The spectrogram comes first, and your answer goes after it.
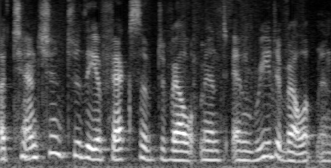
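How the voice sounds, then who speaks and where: In an Upper Midwest accent, a woman speaks at a moderate pace with a medium pitch and ordinary pitch variation. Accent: Upper Midwest American. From Milwaukee, Wisconsin. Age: 70s. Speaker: commission applicant. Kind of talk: job interview. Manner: formal.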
